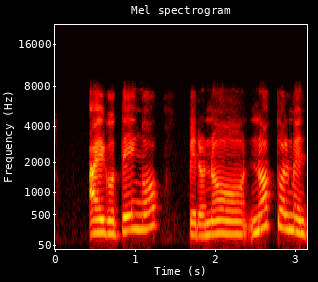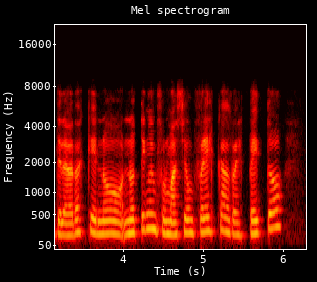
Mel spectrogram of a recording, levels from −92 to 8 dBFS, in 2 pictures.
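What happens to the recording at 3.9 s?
At 3.9 s the speech carries on intact, with nothing breaking into it beyond the usual shaping of a call microphone, which trims the lowest bass and leaves nothing above 8 kHz.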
